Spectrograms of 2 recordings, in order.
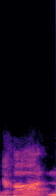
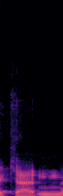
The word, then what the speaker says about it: Catton: I almost said cotton. That's why I kind of stumbled. I pronounced it Catan. I pronounced it Catan for a long time, and the most famous board game ever. But yeah, Catton.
